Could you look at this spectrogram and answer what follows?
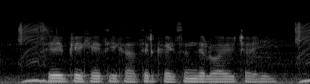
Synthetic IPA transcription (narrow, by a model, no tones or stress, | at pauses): seːb̚kekʰeːt̪ikʰaːt̪ɪɾkɐɪsənd͡ʒɐlwaːjot͡ʃaːɦieː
